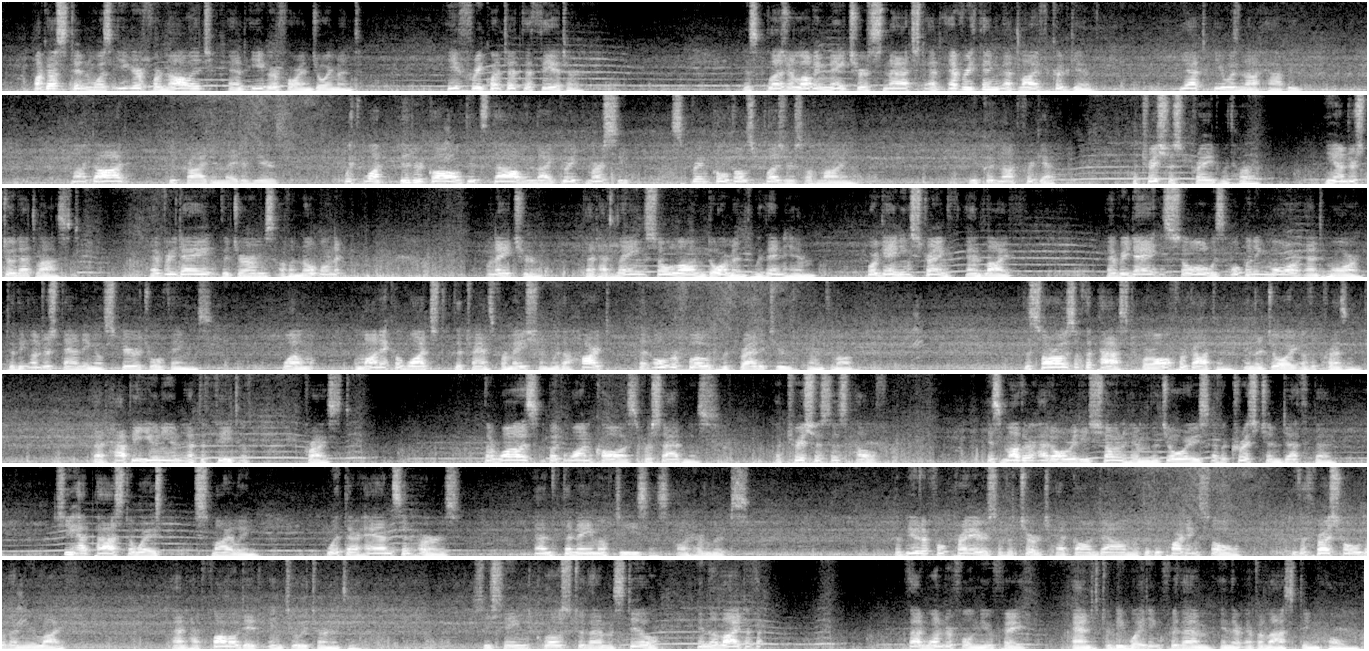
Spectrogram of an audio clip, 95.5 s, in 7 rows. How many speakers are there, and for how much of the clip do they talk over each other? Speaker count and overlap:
one, no overlap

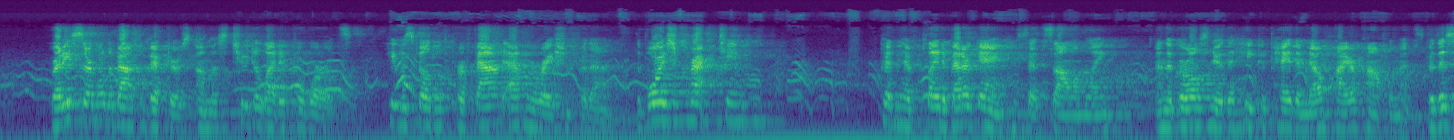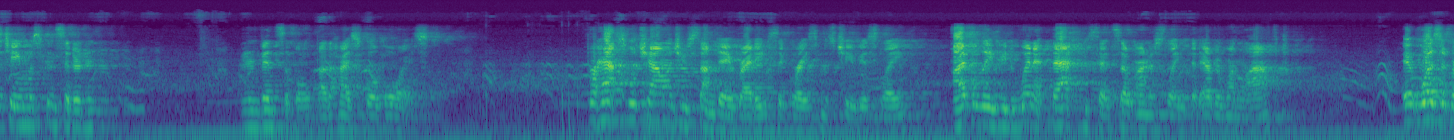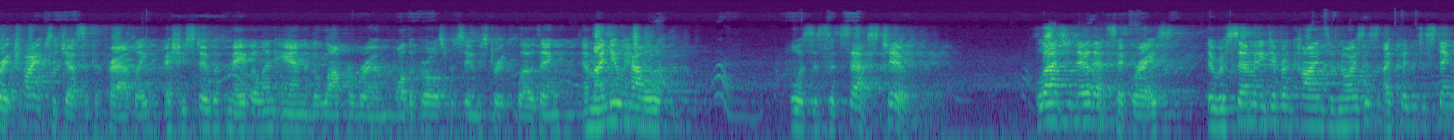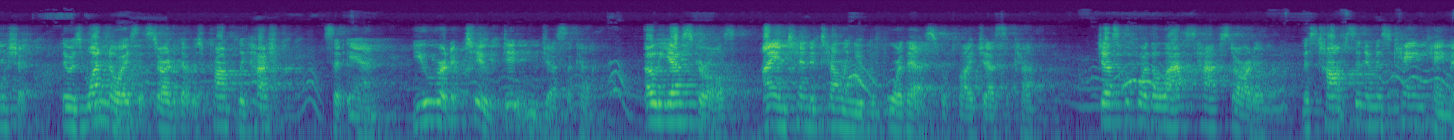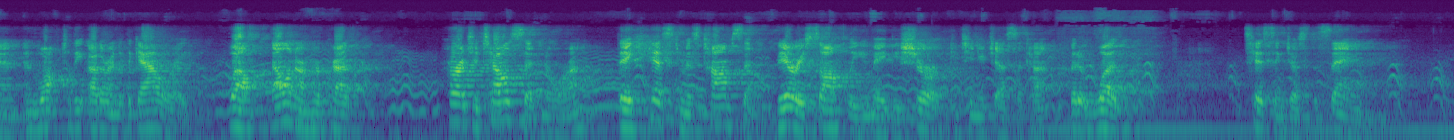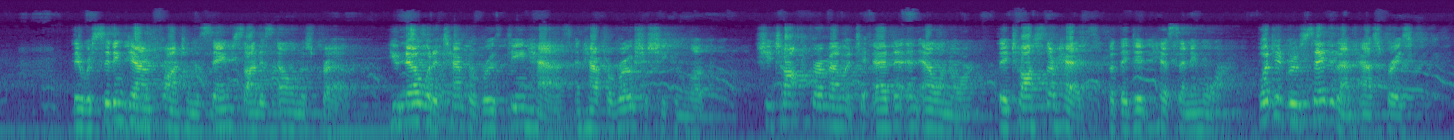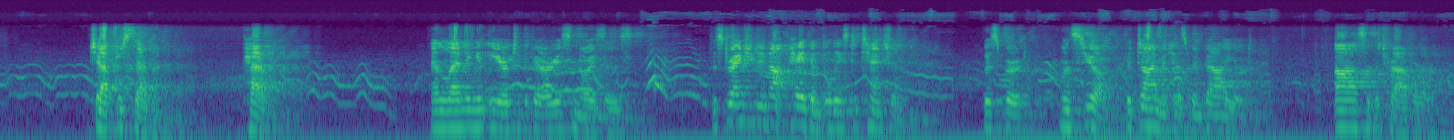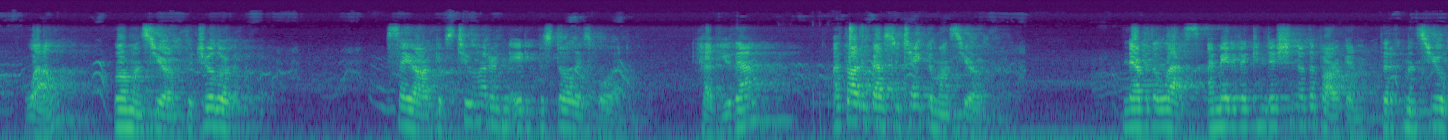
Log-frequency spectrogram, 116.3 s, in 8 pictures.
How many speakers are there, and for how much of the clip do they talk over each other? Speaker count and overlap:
one, no overlap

